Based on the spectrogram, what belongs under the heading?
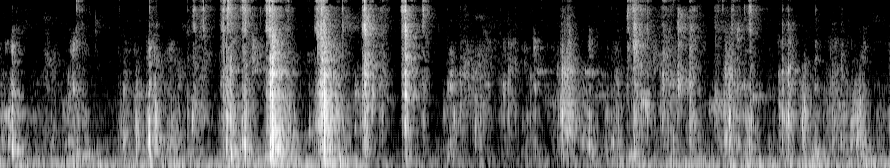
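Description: A person eating a rice-and-curry meal close to the microphone: chewing and biting, with a run of irregular mouth clicks that is loudest between about two and four seconds in.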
